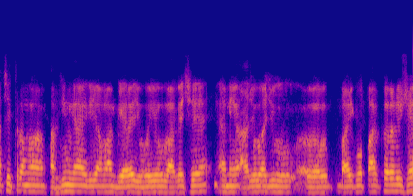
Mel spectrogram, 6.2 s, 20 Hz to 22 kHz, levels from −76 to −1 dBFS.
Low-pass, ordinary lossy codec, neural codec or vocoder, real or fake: 7.2 kHz; Opus, 24 kbps; codec, 16 kHz, 2 kbps, FreqCodec, smaller model; fake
